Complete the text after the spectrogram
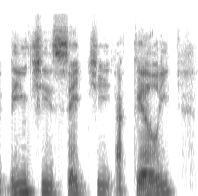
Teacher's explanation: palabras que terminan en e y la e en el portugués al final siempre se convierte en una vocal y larga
